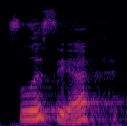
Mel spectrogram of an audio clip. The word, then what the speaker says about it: Cilicia: They were Jews from Cyrene, Alexandria, Cilicia, thank you. I said that right at home, but not here, of course. Cilicia, in the province of Asia.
